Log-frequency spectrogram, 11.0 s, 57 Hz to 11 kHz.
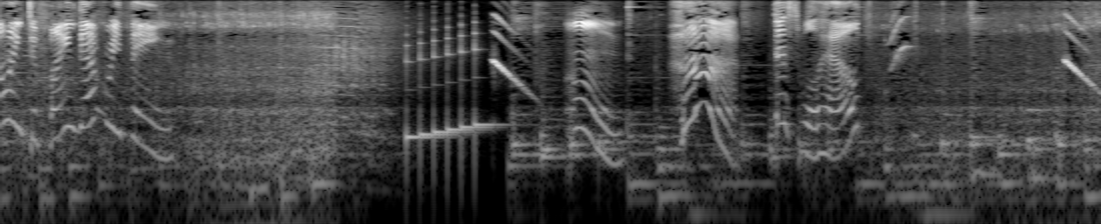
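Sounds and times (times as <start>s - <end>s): rising tone with rapid ticking: 8.8s - 11.0s
falling whistle: 10.6s - 11.0s.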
